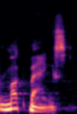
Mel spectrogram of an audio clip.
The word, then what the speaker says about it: mukbang: one letter off saying especially her mukbangs, which is how it's pronounced, mukbang. Uh, however, Amber Lynn pronounces them mukbangs, which really bothers me.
